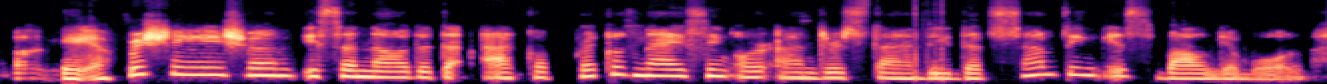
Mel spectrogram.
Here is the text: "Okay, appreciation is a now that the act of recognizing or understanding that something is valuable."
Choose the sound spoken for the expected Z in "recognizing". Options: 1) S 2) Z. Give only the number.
1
